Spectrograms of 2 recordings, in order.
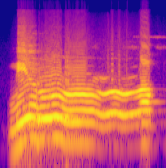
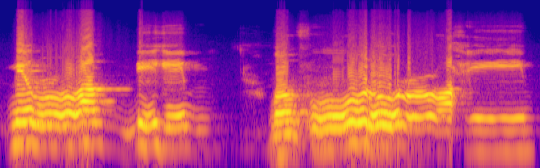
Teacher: Nun mati menghadapi ro. Itu nunnya dianggap hilang, masuk ke ro. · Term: idgham bila gunah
